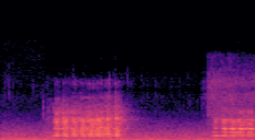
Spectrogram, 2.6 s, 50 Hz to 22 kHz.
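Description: A goat bleats twice, loud: a long wavering cry, a short pause, then a second bleat that is cut off, over a low, steady barn background hum. It is the prize goat Rebel being given a bath in a livestock barn at the 2013 Washington County Fair, on an afternoon around 100 degrees.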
